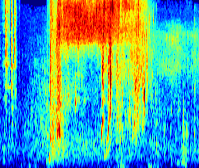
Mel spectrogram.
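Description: A fishing rod swishes as a line is cast out over water.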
